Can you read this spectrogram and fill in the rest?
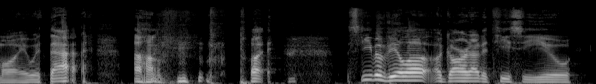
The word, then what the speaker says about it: Avila: Did I say that right? Do you know how to say it? – Avila. – Avila. Okay.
